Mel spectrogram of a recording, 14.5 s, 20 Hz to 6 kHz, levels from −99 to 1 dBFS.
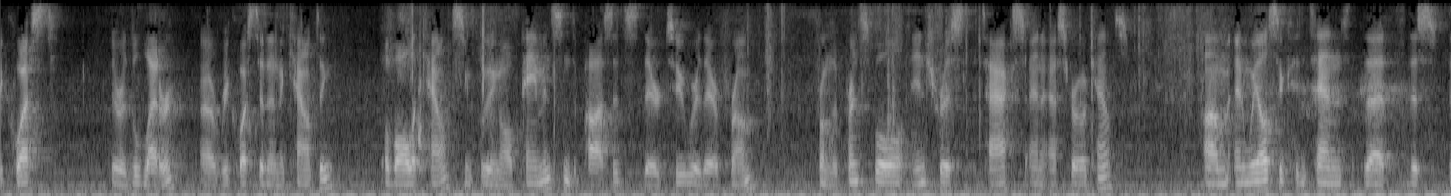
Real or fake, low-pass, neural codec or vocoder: real; 5.4 kHz; none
